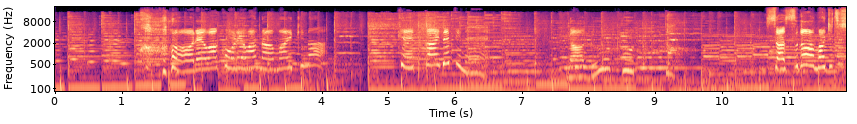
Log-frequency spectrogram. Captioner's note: giggle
